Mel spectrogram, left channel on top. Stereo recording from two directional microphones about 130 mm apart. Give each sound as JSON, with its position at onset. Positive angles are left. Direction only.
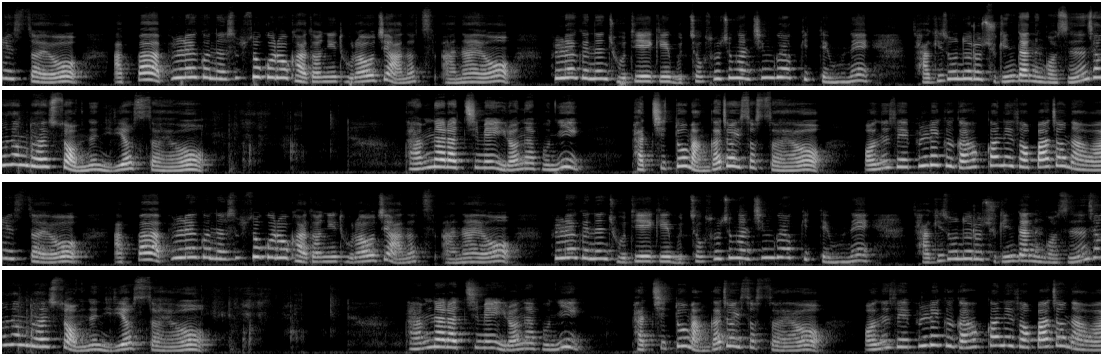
{"t": 0.0, "sound": "a woman's voice", "side_deg": 45}
{"t": 15.0, "sound": "speech", "side_deg": 35}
